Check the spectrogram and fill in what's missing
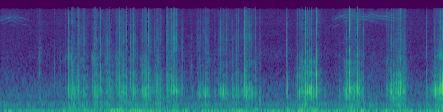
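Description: A wooden ear pick scratches across a black woven-embossed leather long wallet lying flat and held steady by the other hand. It makes a run of quick, dry, crackly scratches with a low underlying rumble, each stroke ending almost instantly.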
